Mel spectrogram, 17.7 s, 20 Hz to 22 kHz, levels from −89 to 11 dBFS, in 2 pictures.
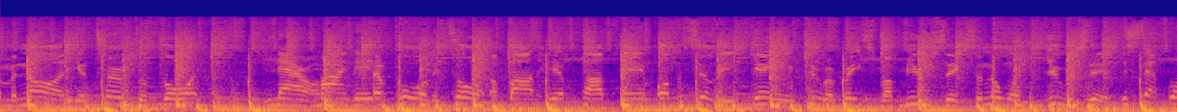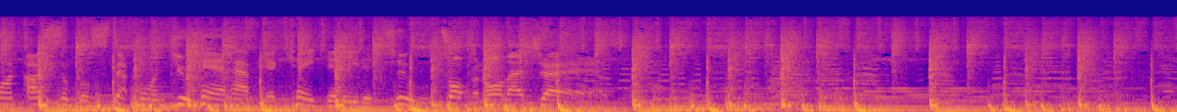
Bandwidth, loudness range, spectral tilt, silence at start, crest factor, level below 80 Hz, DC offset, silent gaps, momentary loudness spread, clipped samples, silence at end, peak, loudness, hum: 13 kHz; 1 LU; -5 dB/octave; 0 s; 16 dB; -22 dBFS; 0.6%; none; 3 LU; under 0.1%; 0 s; 0 dBFS; -18 LUFS; none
